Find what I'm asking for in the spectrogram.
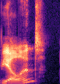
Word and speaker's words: Bjelland: Uh, I'm also at Tammy Bjelland.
